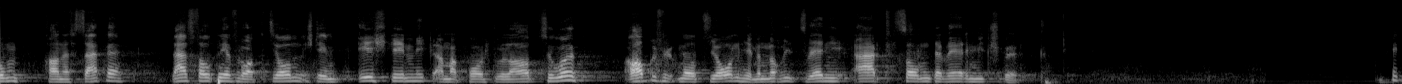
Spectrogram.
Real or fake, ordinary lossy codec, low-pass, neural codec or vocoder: fake; MP3, 64 kbps; 14.4 kHz; codec, 32 kHz, 1.9 kbps, SNAC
